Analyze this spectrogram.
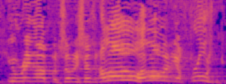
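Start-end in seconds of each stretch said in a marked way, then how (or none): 1.0-1.6 high, loud repeated phone greeting; puzzled phone answerer. Acted. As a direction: call into a silent line. Stranger answers silent phone call.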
